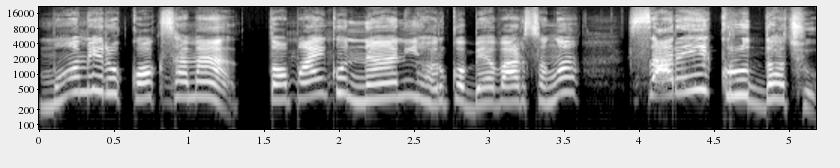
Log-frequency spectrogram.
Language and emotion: Nepali, angry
